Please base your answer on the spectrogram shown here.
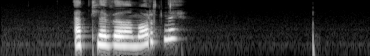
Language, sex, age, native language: Icelandic, female, 18-19, Icelandic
